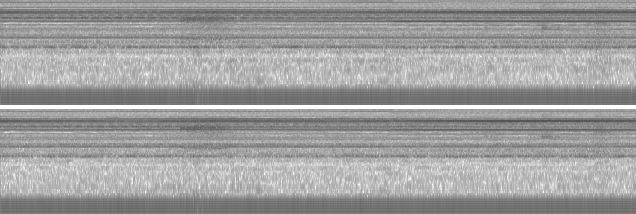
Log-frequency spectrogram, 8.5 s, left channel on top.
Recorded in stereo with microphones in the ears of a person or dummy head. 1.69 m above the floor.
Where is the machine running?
5° left (ahead or behind), 1.7 m.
